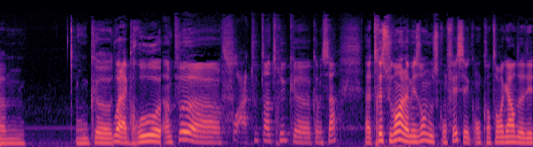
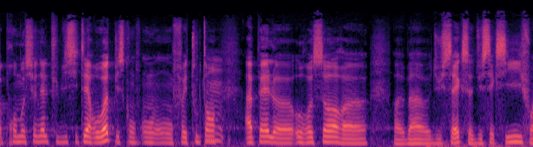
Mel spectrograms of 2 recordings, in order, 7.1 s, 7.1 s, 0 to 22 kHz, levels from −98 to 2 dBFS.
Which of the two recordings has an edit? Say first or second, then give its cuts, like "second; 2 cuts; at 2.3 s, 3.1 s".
first; 2 cuts; at 1.5 s, 2.1 s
